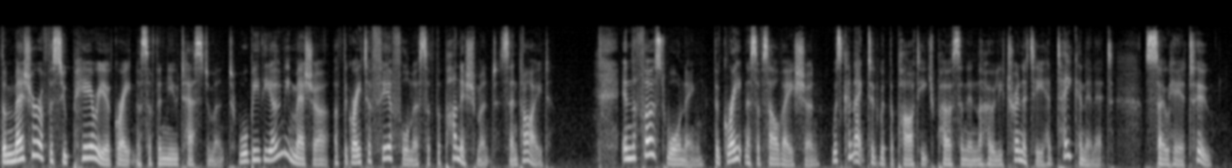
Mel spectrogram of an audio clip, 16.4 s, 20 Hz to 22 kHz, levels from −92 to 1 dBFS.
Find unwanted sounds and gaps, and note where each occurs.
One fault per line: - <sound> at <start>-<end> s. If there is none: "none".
none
